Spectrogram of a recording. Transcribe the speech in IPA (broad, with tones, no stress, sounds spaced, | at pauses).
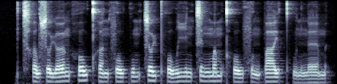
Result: t͡sʰ ɐ˨˩ w s ɵ˨˩ ɥ œː˧ ŋ h o˥ w kʰ ɐ˨ n f o˨ w kʷ ɐ˧ m t͡s ɵ˥ ɥ pʰ o˨˥ w iː˧ n t͡s ɪ˥ ŋ m ɐ˥ m kʰ o˨˥ w f ʊ˨˩ ŋ p aː˧ j kʷʰ ɐ˨˩ n ŋ ɛː˨ m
